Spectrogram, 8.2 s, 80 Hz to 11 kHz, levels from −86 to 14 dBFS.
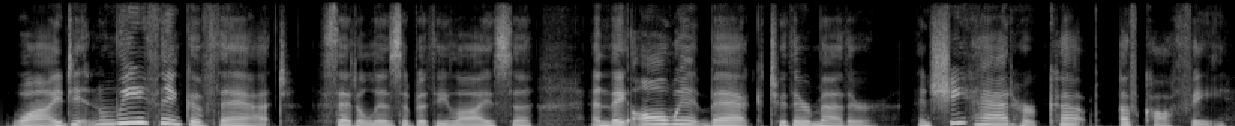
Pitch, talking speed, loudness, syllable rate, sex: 230 Hz, 175 wpm, -18 LUFS, 4.4 syllables/s, female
